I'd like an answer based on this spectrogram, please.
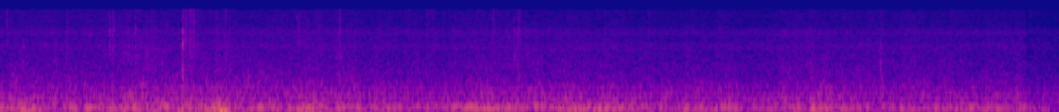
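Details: A huge hornet nest hanging in a cherry tree in a country-house garden is being removed with an expert's help. A dense, steady low buzzing drone of many hornets carries throughout, with one brief knock.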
